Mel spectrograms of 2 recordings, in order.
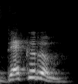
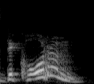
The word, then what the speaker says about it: decorum: Like I always thought it was decorum, but it isn't. It's decorum.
